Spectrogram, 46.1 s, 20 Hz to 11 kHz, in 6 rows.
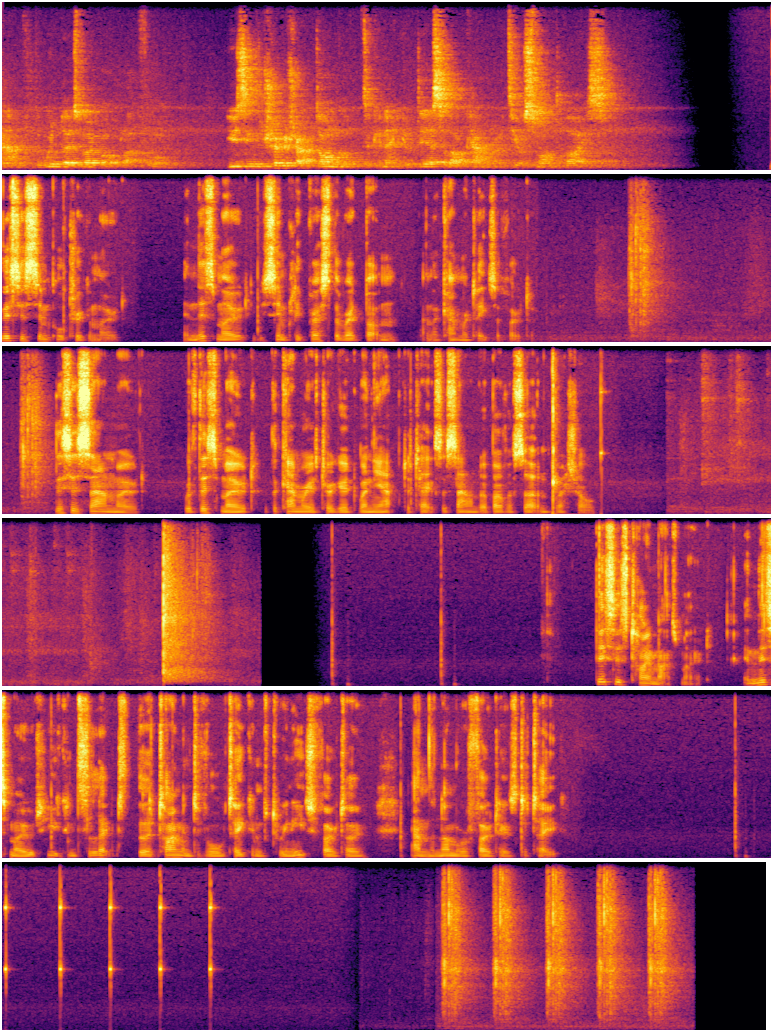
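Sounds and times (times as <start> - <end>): camera shutter firing: 14.0 - 14.3
loud sharp hand clap: 24.7 - 25.3.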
